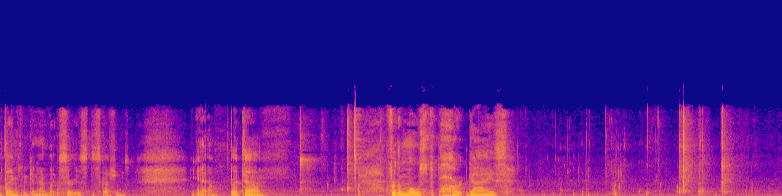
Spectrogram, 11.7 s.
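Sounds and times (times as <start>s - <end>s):
speech: 0.0s - 4.1s, 5.8s - 7.7s
person drinking water: 7.6s - 11.7s.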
